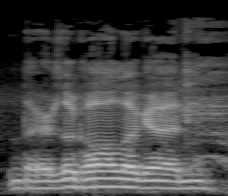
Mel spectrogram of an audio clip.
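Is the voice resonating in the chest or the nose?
chest. It is said with a chest voice.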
